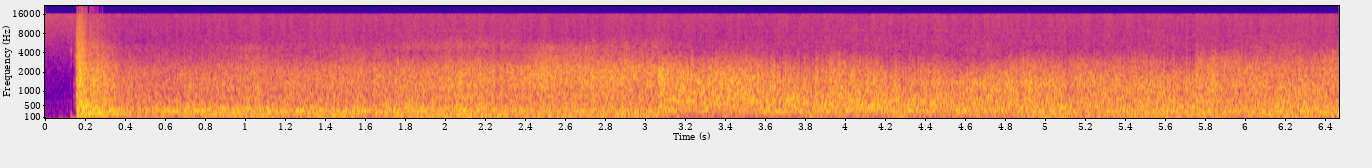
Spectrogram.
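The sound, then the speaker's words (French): A sudden crack of thunder from a violent storm with rain and lightning bursts out and rolls into a loud, sustained rumble that fills the whole storm scene without fading, with no voices present. “Mais comme avant, il fallait atteindre la fin de l'orage, car la pluie, le tonnerre, les éclairs étaient d'une violence extrême.”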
